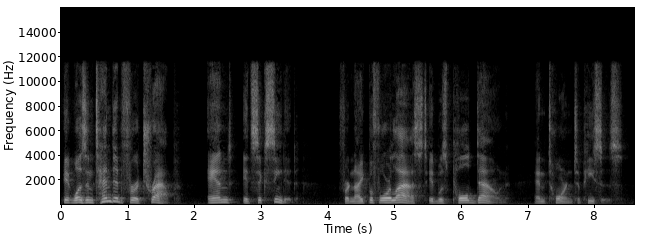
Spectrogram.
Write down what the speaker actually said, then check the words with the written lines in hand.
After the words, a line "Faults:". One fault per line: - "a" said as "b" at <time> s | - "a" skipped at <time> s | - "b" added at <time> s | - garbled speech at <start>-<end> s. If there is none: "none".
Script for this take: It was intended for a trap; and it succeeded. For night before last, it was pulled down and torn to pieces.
It was intended for a trap; and it succeeded. For night before last, it was pulled down and torn to pieces.
Faults:
none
